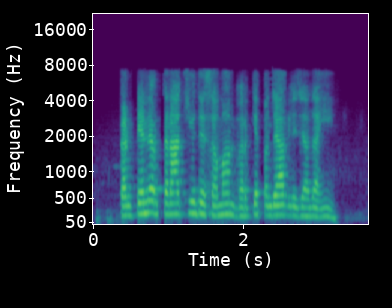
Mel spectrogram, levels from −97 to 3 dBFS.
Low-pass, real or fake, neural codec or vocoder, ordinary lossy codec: 7.2 kHz; fake; codec, 16 kHz, 1 kbps, X-Codec, HuBERT features, trained on balanced general audio; AAC, 32 kbps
